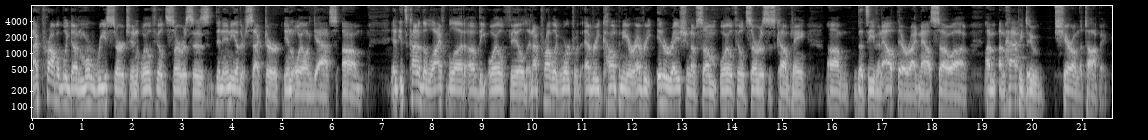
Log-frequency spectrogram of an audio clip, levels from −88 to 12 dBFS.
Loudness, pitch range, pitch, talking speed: -17 LUFS, 100-115 Hz, 105 Hz, 170 wpm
